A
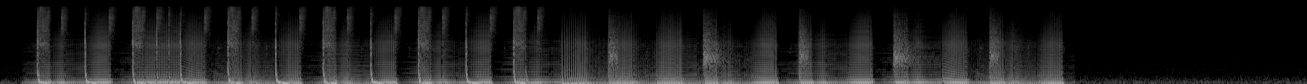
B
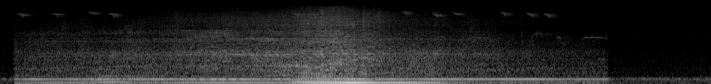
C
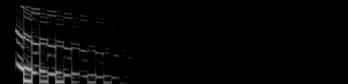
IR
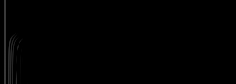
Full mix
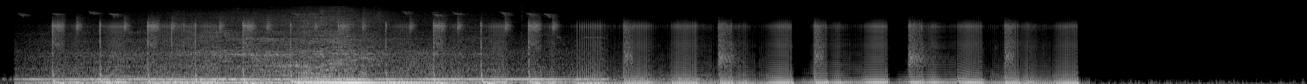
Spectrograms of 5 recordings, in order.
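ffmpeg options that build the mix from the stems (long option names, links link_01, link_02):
-filter_complex "[0:a]lowpass=frequency=6100:width_type=q:width=6.6,adelay=150,volume=-4dB[link_01];[1:a]volume=0.5dB[link_02];[link_01][link_02]amix=inputs=2:normalize=0,anlmdn=0.00631,lowshelf=frequency=400:gain=9,dynaudnorm=framelen=320:gausssize=3:maxgain=3dB"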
